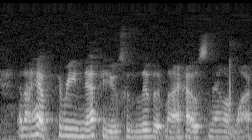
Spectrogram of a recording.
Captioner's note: none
